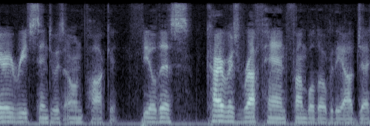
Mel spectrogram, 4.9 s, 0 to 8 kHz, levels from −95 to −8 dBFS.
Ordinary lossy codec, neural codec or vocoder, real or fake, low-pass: AAC, 32 kbps; none; real; 7.2 kHz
